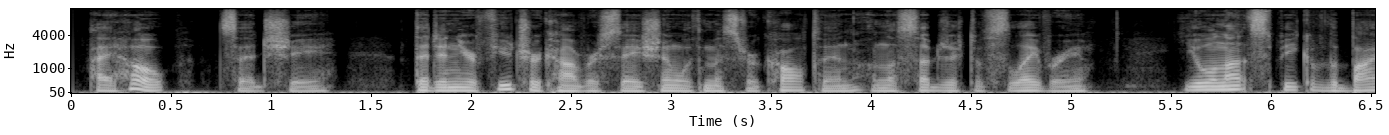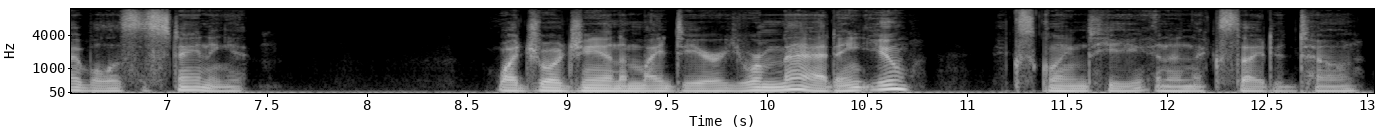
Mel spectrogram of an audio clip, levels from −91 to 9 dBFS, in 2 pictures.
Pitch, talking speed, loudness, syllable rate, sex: 105 Hz, 195 wpm, -19 LUFS, 6.0 syllables/s, male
